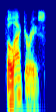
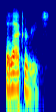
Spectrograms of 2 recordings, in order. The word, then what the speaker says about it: phylacteries: Phylacteries. – Phylacteries.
